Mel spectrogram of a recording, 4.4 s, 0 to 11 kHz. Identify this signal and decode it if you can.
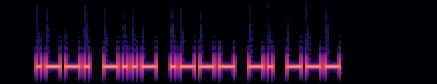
Morse code, heard as a keyed tone, about 26 wpm, 700 Hz. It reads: PXJNO
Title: Code Groups - 5 Letters - 25wpm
